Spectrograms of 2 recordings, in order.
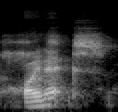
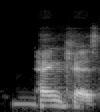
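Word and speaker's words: Heynckes: 2013 scene managed by i always get his name wrong jeff hinex yeah yep hankers henkes that's it thank you very much gav appreciate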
